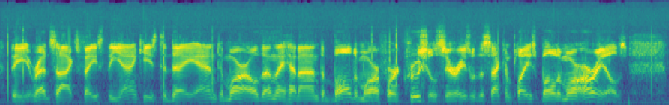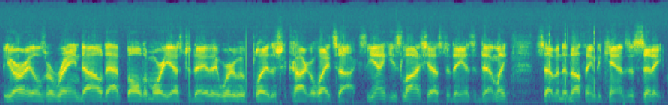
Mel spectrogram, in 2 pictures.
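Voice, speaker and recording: A male newsreader delivers a scripted radio bulletin in a low voice with a sharp, intensely bright edge. He sounds like a local AM station in the 1970s, captured on a cassette aircheck. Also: fast talker, a little hiss or hum, low-quality recording. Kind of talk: scripted local news, sports and weather bulletin. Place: radio studio.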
